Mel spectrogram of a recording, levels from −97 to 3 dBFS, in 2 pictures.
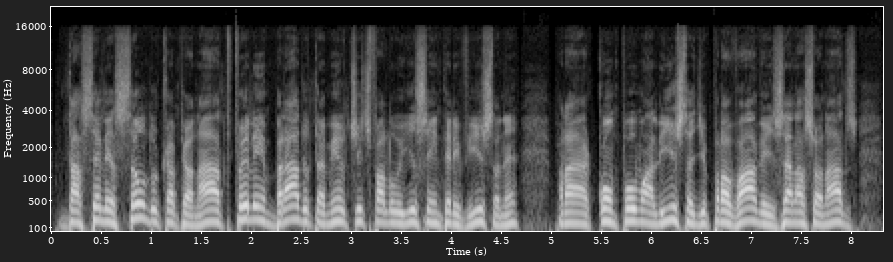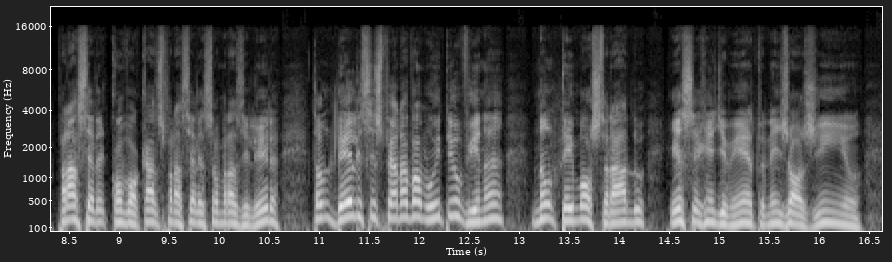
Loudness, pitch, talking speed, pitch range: -20 LUFS, 165 Hz, 160 wpm, 150-185 Hz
